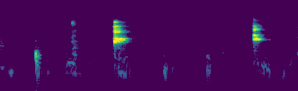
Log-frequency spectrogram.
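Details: Cavalier King Charles Spaniel puppies, four weeks old, in an indoor pen; two bright, harmonic yelps about two seconds apart dominate, preceded by a couple of faint soft squeaks.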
